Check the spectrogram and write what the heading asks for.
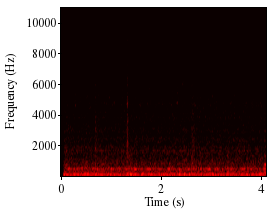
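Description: A steady low hum with a faint higher tone running through it, and a few faint ticks.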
